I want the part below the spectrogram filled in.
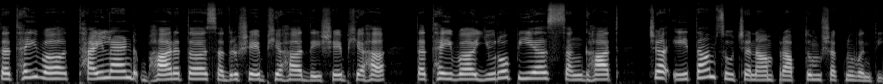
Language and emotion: Sanskrit, neutral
